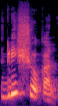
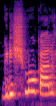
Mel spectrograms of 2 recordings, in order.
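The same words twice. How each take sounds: First: The word is said with no m sound. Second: The word is said with an m sound. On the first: The speaker calls it right. "বলি গ্রীষ্মকাল" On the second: The speaker calls it wrong. "গ্রীষ্মকাল কিন্তু বলি না"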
